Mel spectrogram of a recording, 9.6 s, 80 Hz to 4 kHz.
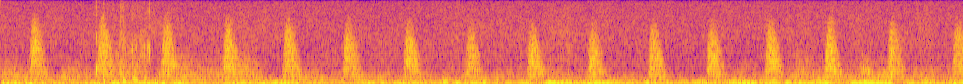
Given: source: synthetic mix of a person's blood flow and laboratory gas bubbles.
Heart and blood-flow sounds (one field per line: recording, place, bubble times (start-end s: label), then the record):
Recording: Doppler ultrasound of blood flow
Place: subclavian vein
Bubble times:
0.93-1.50 s: bubbles
From the record:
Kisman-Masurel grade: 212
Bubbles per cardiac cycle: several, 3 to 8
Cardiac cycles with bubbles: 1 to 10%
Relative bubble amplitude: moderate (0.250 to 0.450)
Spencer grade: 1 (occasional bubble signal discernible with the cardiac motion signal, with majority of cardiac periods free of bubbles)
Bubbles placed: anywhere in the cardiac cycle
